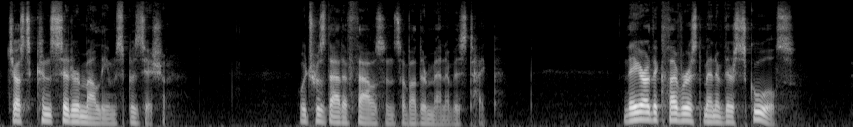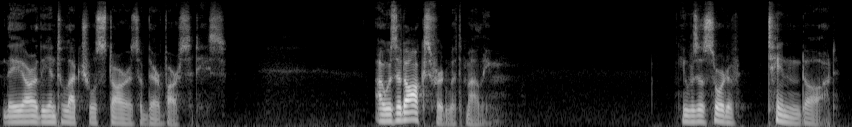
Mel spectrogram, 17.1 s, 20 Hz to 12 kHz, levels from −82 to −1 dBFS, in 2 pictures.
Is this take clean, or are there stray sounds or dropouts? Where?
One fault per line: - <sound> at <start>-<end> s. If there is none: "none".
none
